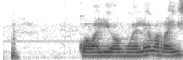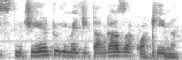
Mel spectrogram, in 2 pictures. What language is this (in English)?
Swahili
